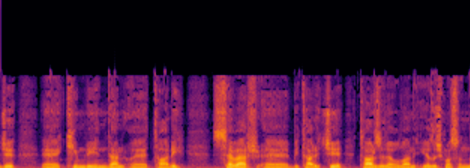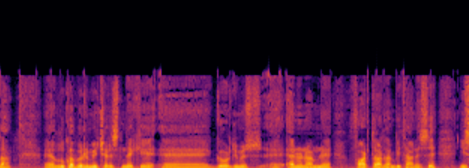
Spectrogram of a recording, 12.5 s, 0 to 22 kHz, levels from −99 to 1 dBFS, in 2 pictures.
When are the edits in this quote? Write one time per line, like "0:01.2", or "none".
none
